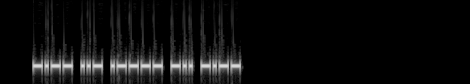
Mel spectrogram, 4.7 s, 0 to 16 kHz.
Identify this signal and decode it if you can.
Morse code, heard as a keyed tone, about 37 wpm, 700 Hz. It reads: YU1DY
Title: DXCC-100 Call Signs - 5 Characters - Repeated 3x - 40wpm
